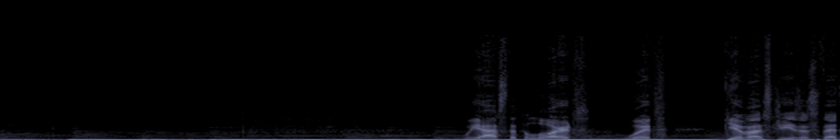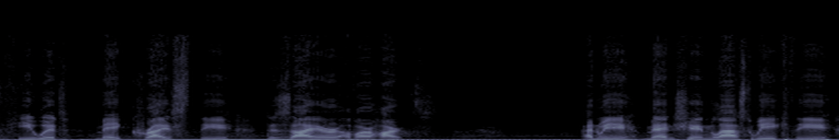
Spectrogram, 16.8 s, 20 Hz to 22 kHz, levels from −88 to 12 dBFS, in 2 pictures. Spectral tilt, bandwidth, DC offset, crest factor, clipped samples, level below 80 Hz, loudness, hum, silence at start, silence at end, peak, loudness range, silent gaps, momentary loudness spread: -6 dB/octave; 16 kHz; under 0.1%; 18 dB; under 0.1%; -46 dBFS; -44 LUFS; none; 0 s; 0 s; -26 dBFS; 4 LU; none; 13 LU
